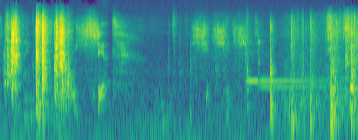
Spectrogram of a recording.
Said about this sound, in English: And the mum's trying to put a makeup on. And the daughter's in there trying to, she's putting makeup on her face as well. I love this bit, though, where the mum drops all her makeup.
